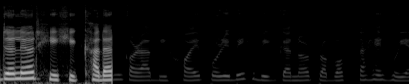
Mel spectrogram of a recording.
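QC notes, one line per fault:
1.12–4.1 s: one channel inverted. From 1.12 s the speech drops by about 30 dB and stays faint to the end. The likely cause is one stereo channel with reversed polarity. Summed to mono, the shared centred speech cancels, leaving only a faint remnant.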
